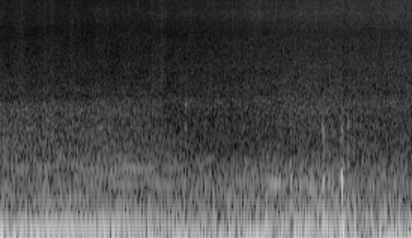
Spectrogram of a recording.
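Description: Vehicle engine running under load, heard from inside the cab as a steady low rumble with a faint whine over it. Two short knocks about four and a half seconds in.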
